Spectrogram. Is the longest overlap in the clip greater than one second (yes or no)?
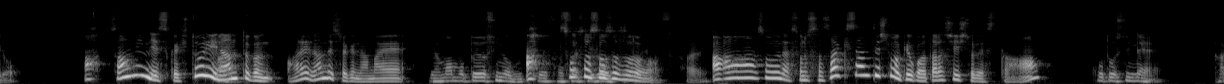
yes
